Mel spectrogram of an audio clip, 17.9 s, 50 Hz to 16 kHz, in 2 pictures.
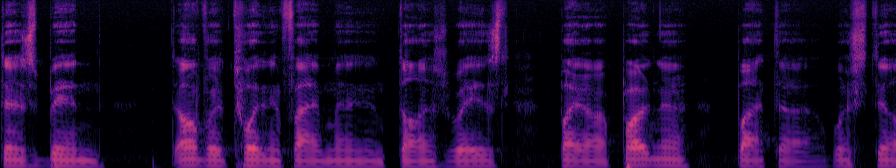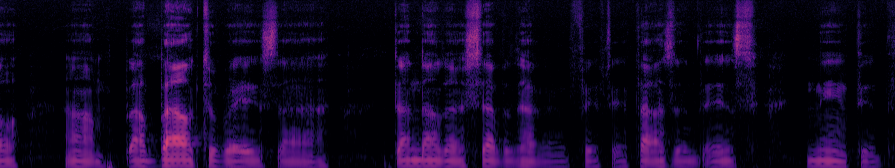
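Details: Adult man, former professional football player, with ALS (a terminal illness), speaking on a 2012 panel; dysarthria (ALS).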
